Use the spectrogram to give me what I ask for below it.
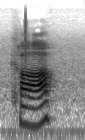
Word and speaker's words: ka: Jota, ka, like the crow, ka.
